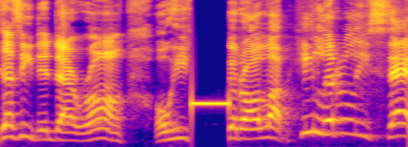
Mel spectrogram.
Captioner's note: beep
